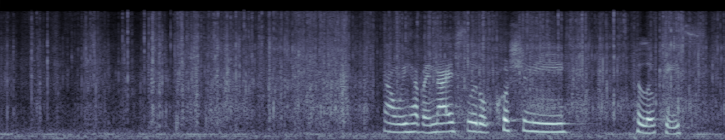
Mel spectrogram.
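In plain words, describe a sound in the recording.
A plastic wrapper crinkles and rustles as it is crumpled by hand.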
